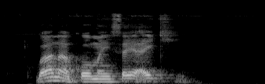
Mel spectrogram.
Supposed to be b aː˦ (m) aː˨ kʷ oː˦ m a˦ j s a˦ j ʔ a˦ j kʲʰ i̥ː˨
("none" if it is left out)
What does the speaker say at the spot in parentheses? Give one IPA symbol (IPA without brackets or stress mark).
n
